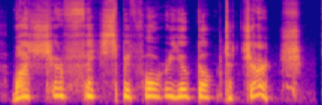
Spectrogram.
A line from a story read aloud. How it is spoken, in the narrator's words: muttered as she huffed along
